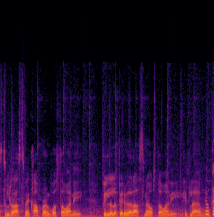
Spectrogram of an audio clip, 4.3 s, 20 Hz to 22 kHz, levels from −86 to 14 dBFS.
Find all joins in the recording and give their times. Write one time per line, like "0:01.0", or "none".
none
